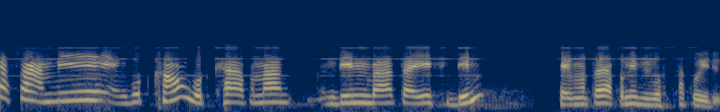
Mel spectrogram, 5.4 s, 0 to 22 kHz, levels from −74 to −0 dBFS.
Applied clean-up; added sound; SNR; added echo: neural separator model SepFormer DNS4.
